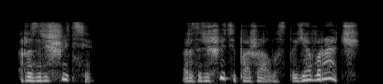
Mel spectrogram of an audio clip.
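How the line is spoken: Quiet but firm. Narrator (Russian): тихо, но решительно говорил он

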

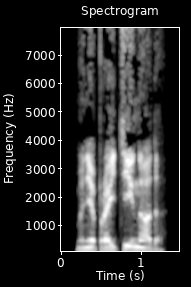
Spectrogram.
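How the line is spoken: Grumbling mutter. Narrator (Russian): буркнул он

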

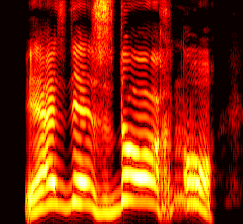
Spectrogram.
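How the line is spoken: Yelled from behind. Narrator (Russian): заорал за их спинами Форд

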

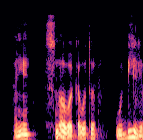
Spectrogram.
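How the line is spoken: Whispered. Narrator (Russian): прошептала Дарья

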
